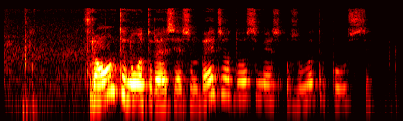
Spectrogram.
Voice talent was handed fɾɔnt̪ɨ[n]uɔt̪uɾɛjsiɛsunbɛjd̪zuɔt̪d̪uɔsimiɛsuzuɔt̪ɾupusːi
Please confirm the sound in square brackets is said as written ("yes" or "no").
yes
